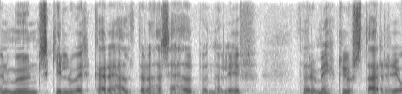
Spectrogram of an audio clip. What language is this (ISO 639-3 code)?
isl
